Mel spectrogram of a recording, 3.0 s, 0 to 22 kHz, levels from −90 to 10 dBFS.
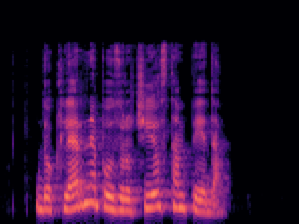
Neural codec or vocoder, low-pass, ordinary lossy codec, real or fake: none; 10.8 kHz; none; real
